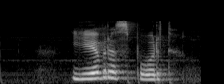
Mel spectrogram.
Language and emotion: Russian, neutral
